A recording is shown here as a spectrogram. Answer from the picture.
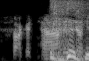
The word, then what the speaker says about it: Whakatāne: It's Whakatāne, yep. And it's actually spelt with a WH.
